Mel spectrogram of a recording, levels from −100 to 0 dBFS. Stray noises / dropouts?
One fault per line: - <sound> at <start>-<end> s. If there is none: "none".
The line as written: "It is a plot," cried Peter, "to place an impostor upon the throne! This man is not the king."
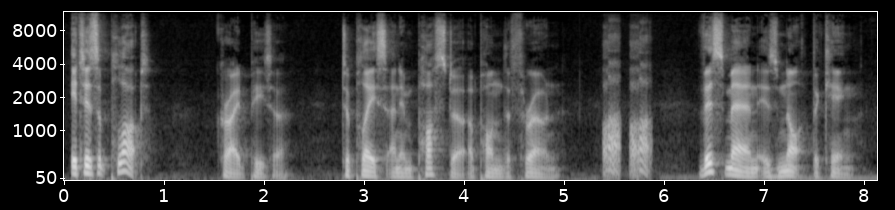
- laugh at 5.4-5.9 s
